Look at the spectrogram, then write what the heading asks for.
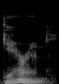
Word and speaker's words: Garand: You were supposed to correct my pronunciation of Grand. Oh, he's given up on you. Yeah. Actually, it's pronounced Garand.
